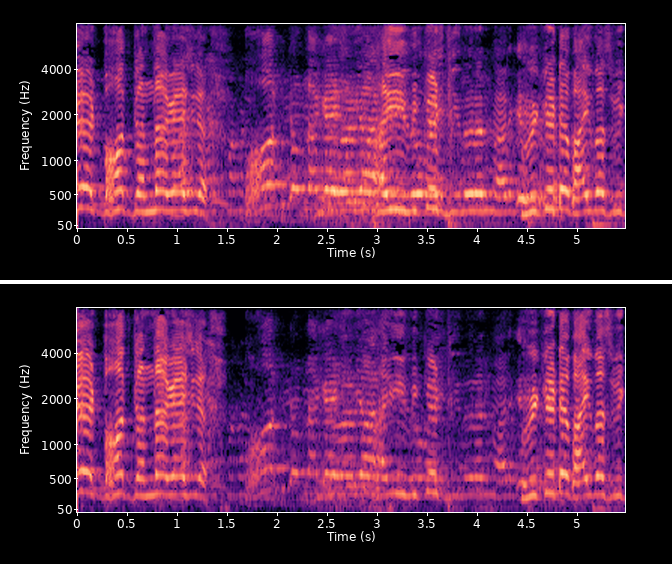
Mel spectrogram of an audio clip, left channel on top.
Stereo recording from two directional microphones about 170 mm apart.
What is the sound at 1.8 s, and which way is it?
A man's voice, centre (ahead or behind).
